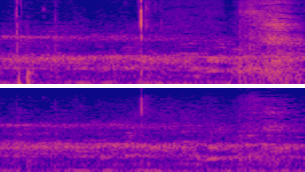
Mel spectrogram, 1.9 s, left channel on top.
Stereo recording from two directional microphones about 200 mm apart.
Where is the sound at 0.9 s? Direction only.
50° left (ahead or behind).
